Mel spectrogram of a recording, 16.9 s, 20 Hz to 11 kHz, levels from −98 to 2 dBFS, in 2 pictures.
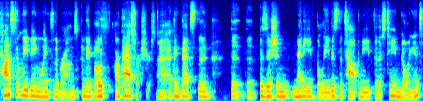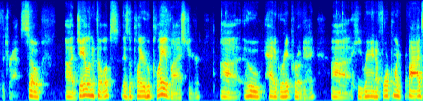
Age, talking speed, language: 30-49, 200 wpm, English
